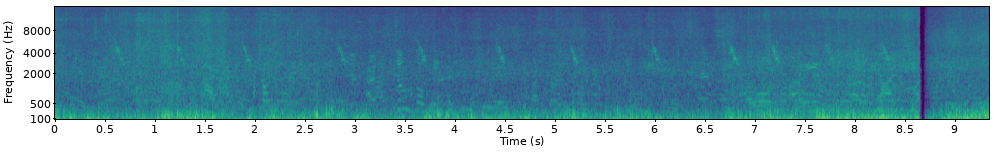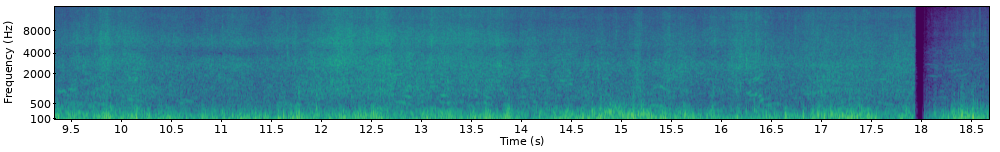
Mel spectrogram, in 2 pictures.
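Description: Waves splash and lap against a stone edge.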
